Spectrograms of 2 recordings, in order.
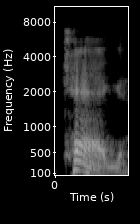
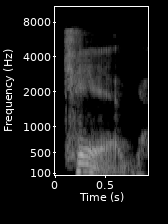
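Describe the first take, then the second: First: It is said in a general, non-southern accent. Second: It is said in a southern accent.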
